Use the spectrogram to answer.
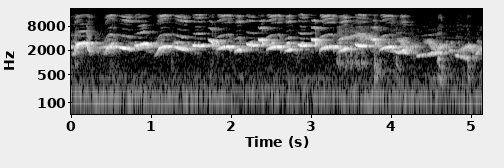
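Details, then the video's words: Purebred Chinese hwamei, wild-caught type, singing a fast, unbroken run of loud, clear whistles and slurred phrases, shifting pitch and pattern every moment with no pauses. "Họa mi 5633b đẹp giọng rừng hay mau mỏ"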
